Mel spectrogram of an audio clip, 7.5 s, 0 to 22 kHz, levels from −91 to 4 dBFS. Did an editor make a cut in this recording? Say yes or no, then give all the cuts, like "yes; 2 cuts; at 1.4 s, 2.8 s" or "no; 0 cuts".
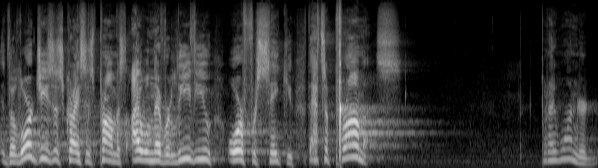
no; 0 cuts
